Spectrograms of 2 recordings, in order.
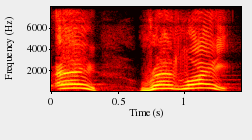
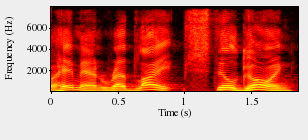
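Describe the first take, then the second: First: High, drawn-out warning yell; alarmed shout. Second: Said in the usual way. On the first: Retold or imitated. Warning a driver running a red light, high alarmed shout. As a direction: yell it slowly to jolt the driver.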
